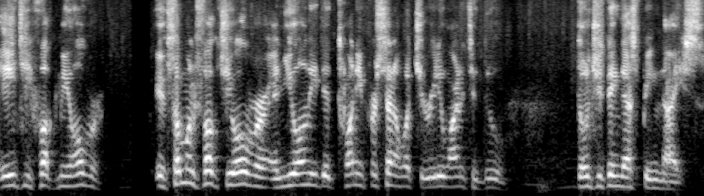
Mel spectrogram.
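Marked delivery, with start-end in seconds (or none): none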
